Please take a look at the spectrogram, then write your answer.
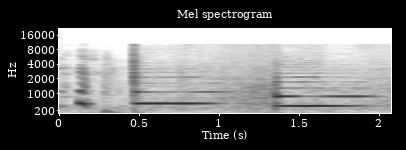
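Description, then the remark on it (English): A metro-style sound effect played from a sound effects machine: a quick clatter of short blips, then two sustained electronic chime tones, the second pitched lower, ringing out loud with no talking. “Metro guy having his sound effects machine.”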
